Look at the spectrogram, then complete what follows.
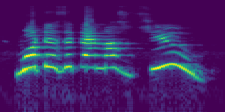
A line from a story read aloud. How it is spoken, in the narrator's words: cried Mrs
